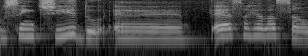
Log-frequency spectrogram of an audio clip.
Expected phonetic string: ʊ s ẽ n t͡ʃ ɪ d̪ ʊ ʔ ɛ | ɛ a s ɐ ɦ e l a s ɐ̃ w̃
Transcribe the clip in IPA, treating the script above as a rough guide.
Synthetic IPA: ʊ s ẽ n t͡ʃ i d̪ ʊ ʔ ɛ | ɛ ɛ s ɐ ɦ e l a s ɐ̃ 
